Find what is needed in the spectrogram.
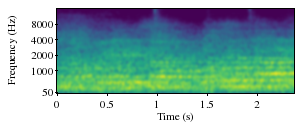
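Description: Choir singing a hymn in long held notes.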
